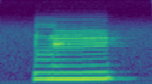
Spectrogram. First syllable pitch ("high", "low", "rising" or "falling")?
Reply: high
